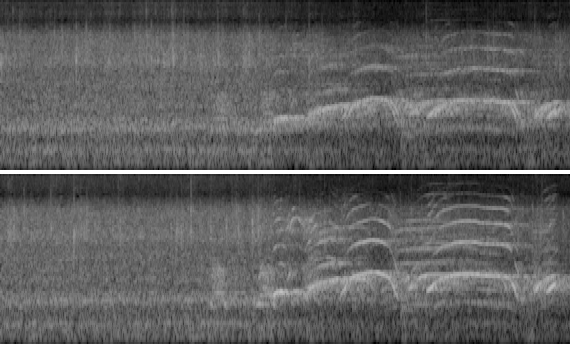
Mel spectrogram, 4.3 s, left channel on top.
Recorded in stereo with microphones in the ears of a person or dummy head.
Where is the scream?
50° right (ahead or behind), 6 m; by 4.2 s 85° right, 5.5 m.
